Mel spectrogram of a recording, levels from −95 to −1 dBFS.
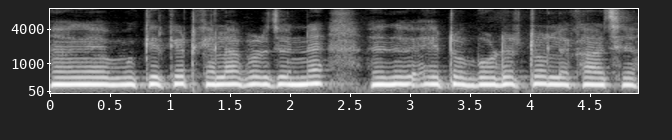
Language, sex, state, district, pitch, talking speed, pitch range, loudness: Bengali, female, West Bengal, Dakshin Dinajpur, 210 Hz, 135 wpm, 205-215 Hz, -10 LUFS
